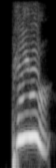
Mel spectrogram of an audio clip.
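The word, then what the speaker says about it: Peart: The man himself said that his name is pronounced Peter. That wasn't the argument. The argument was the rock and roll world knows him as Neil Per.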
